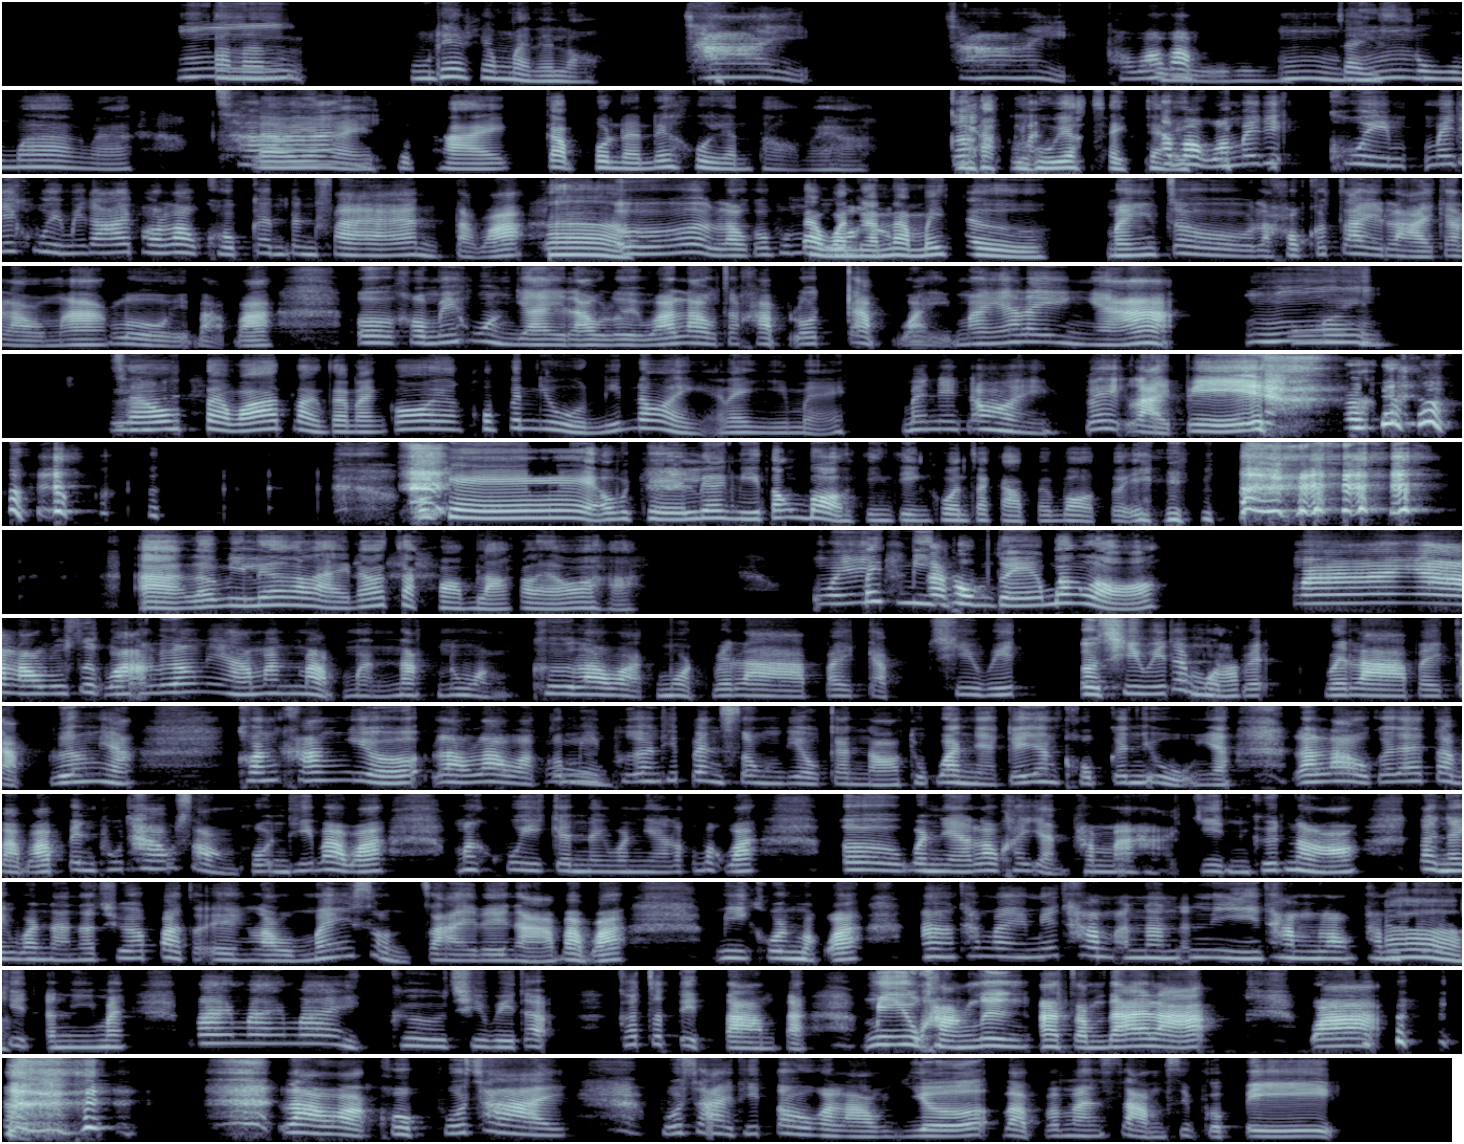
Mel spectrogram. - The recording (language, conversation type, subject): Thai, podcast, ถ้าคุณกลับเวลาได้ คุณอยากบอกอะไรกับตัวเองในตอนนั้น?
- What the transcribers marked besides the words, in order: other background noise; laughing while speaking: "อยากรู้อยากใส่ใจ"; chuckle; laugh; chuckle; laughing while speaking: "ตัวเอง"; laugh; chuckle; chuckle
